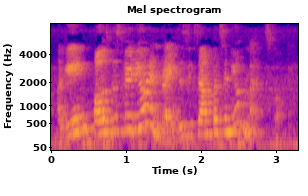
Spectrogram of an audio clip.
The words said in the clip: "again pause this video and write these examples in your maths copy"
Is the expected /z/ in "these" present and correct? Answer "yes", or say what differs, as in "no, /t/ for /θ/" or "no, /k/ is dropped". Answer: no, /s/ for /z/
